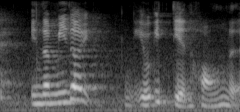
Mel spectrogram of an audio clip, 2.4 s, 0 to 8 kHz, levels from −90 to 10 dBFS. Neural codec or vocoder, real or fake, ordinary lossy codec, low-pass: none; real; none; none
